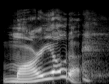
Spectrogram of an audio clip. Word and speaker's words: Mariota: Mariota.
